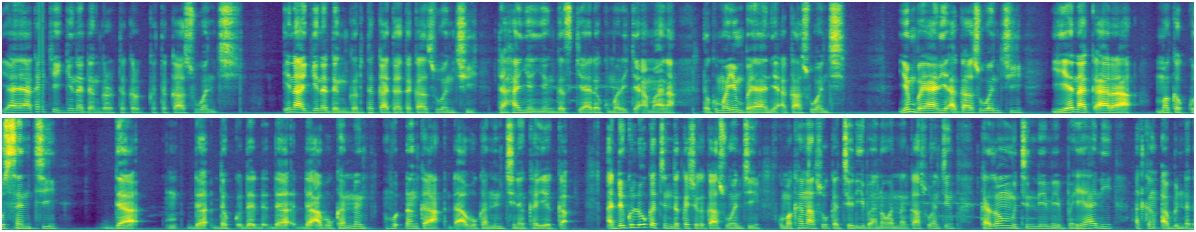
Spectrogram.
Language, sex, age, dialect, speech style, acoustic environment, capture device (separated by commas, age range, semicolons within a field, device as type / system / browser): Hausa, male, 25-34, Nigeria - Kano, happy, silence, mobile / Linux / Chrome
